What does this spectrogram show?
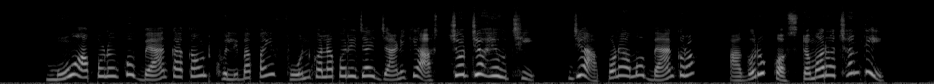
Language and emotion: Odia, surprised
